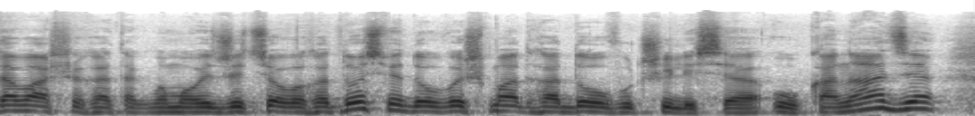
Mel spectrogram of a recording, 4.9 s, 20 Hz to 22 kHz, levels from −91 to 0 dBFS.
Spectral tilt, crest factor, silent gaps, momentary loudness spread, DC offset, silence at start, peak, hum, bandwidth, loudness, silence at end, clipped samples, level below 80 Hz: -4.5 dB/octave; 16 dB; none; 3 LU; under 0.1%; 0 s; -4 dBFS; none; 15.5 kHz; -19 LUFS; 0 s; under 0.1%; -56 dBFS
